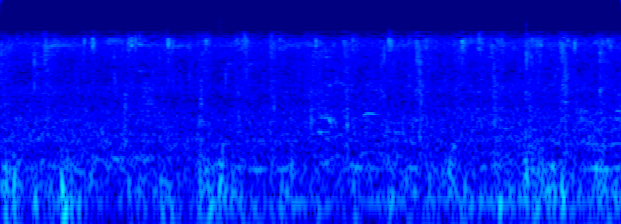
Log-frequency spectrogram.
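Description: Running footsteps on a concrete lane in a steady rhythm, over a steady low rumble.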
